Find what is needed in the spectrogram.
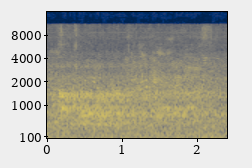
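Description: Steady crowd chatter with a dog barking among it.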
